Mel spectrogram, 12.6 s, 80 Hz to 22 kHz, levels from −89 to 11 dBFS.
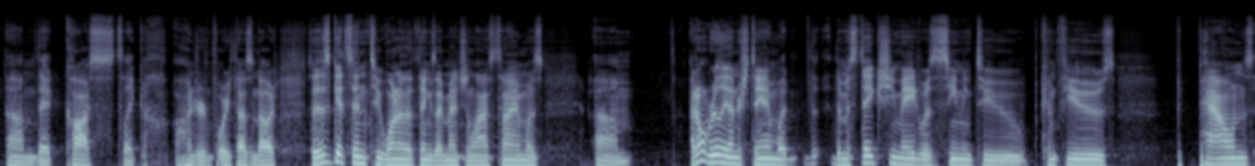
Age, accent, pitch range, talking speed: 30-49, American, 110-130 Hz, 160 wpm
